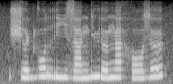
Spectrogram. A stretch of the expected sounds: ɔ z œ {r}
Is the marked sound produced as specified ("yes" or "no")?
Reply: no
